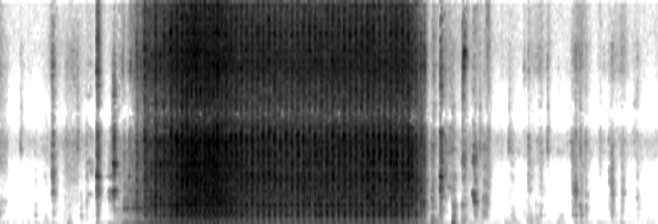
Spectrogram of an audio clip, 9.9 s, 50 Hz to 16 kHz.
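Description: Japanese class 15 electric sewing machine sewing a short seam in fabric for about four seconds: the motor hums steadily under a fast, even needle rattle that starts about two seconds in and stops sharply after about six. A few faint clicks of handling come before and after.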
